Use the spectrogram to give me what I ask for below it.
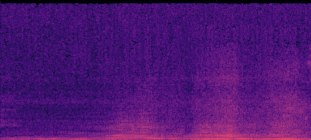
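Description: Motorcycles revving and passing produce a steady, gritty low engine rumble that swells louder and rougher toward the end, with no talking.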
